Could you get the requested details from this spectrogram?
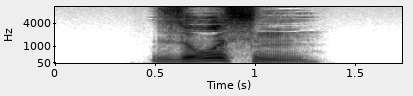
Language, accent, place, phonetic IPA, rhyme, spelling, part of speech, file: German, Germany, Berlin, [ˈzoːsn̩], -oːsn̩, Saucen, noun, De-Saucen.ogg
- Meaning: plural of Sauce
